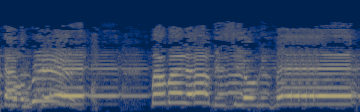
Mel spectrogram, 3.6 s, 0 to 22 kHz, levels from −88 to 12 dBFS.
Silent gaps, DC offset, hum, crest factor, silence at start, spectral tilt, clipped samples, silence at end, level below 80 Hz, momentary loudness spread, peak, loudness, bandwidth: none; under 0.1%; none; 12 dB; 0 s; -1.5 dB/octave; under 0.1%; 0 s; -84 dBFS; 9 LU; -10 dBFS; -24 LUFS; 9.8 kHz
